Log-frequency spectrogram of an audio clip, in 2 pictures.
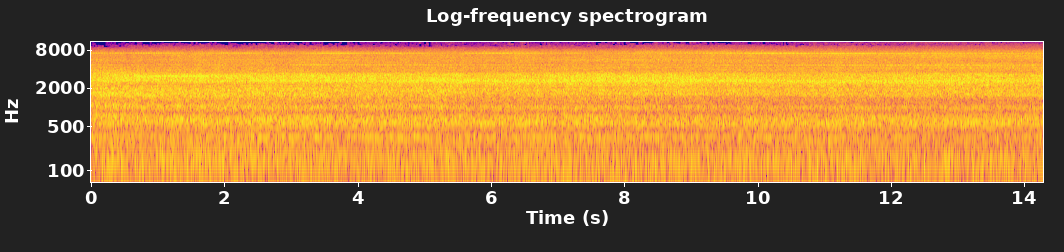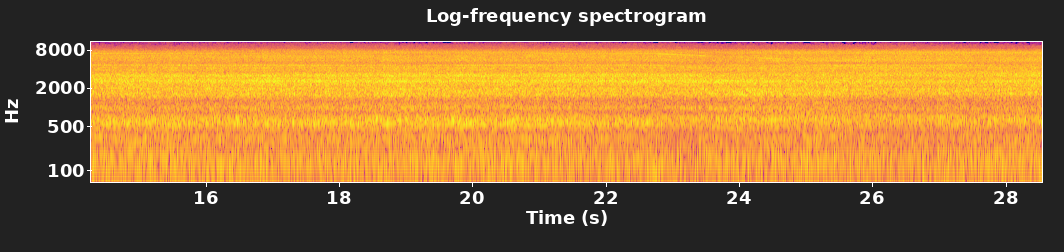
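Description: Jet airliner's turbofan engines running at idle on the apron: a loud, steady rushing noise with a constant high whine.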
